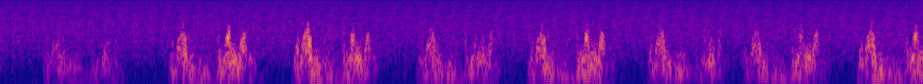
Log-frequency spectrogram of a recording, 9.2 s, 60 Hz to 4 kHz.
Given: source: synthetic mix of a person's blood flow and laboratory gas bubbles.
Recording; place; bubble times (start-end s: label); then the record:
Doppler ultrasound of blood flow; precordium
no bubbles
From the record:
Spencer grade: 0 (complete lack of bubble signals)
